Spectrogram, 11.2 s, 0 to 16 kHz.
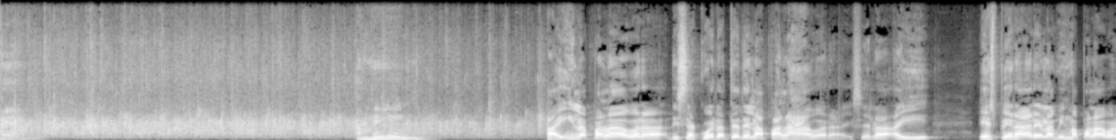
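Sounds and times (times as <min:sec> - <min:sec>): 
church congregation applauding: 0:00.0 - 0:08.0
speech: 0:03.6 - 0:04.4, 0:05.5 - 0:11.1.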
